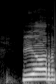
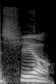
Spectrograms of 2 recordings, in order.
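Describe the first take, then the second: First: शेयर with the r sounded at the end, as the wrong reading; teacher shows the wrong way, saying शेयर with a full r; wrong pronunciation. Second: शेयर said as shea, the final r dropped; teacher gives the right reading, शेयर without r; correct pronunciation. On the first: To students, teacher demonstrates the wrong reading with r. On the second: To students, teacher demonstrates the right reading, r dropped. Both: Shown as a demonstration. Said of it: "शेयर नहीं पढ़ते हैं".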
